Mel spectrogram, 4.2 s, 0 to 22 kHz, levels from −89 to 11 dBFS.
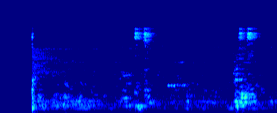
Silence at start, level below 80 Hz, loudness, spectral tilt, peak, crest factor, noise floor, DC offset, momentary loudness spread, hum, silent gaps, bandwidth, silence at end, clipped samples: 0.45 s; -90 dBFS; -51 LUFS; -3 dB/octave; -34 dBFS; 24 dB; -76 dBFS; under 0.1%; 21 LU; none; none; 9 kHz; 0 s; under 0.1%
